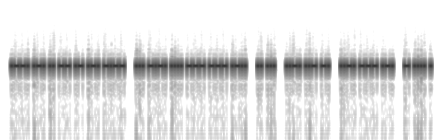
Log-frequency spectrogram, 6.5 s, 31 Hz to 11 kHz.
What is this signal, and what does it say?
Morse code, heard as a keyed tone, about 50 wpm, 700 Hz. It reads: PRIMARY SCHOOL IS FUN FOR THE
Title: Sentences from Top 1000 Words - Review Part 5 - 50wpm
